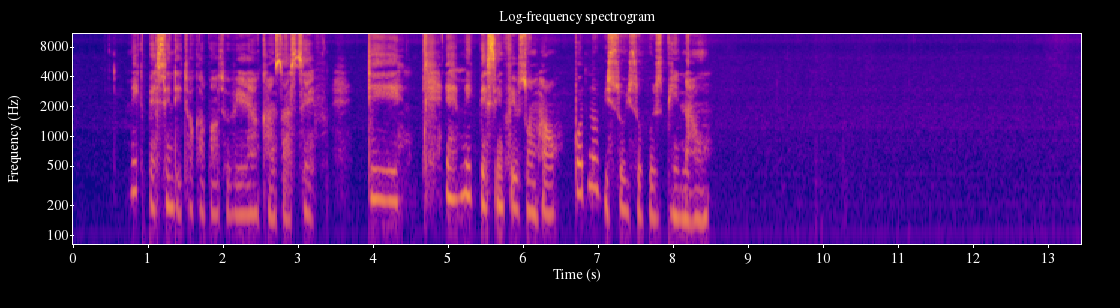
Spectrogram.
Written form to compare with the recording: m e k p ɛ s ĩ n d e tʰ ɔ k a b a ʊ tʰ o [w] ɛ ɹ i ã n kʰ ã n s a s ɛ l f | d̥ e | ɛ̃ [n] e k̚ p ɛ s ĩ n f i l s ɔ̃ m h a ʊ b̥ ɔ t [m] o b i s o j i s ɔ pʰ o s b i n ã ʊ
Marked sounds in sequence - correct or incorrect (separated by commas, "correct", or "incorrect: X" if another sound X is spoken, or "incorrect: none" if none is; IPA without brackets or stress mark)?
incorrect: v, incorrect: m, incorrect: n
